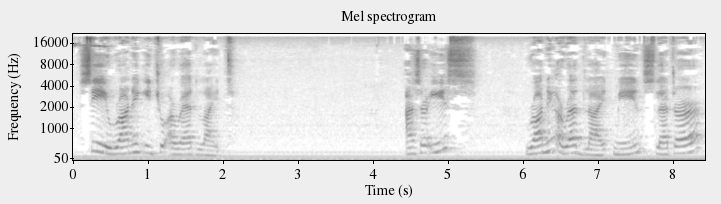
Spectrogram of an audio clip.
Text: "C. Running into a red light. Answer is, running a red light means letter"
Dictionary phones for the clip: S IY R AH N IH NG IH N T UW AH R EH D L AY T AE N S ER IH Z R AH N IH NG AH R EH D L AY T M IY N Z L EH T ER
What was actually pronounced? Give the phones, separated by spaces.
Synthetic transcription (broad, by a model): S IY R AH N IH NG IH N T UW AH R EH D L AY T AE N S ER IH S R AH N IH NG AH R EH D L AY T M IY N S L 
